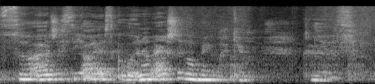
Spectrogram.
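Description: A woman talks at a fairly quick pace with monotone, flat intonation. The recording has audible room echo and noticeable background noise. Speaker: student vlogger. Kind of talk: casual vlog chat. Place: bathroom. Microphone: phone near.

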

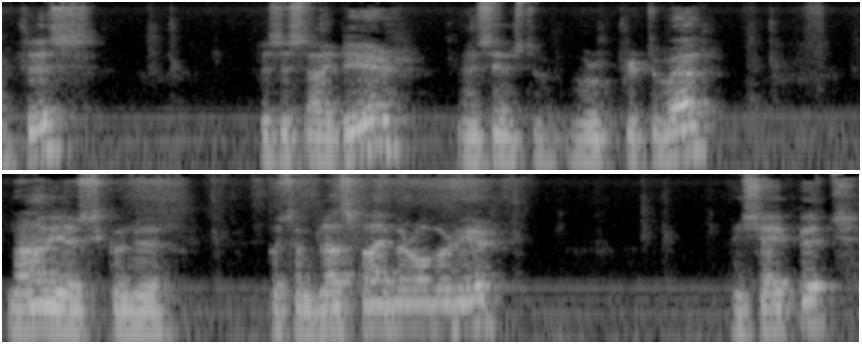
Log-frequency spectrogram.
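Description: Amid light background noise and audible room echo, a man with a dark, mellow tone speaks at a fairly slow pace in fairly even intonation, with long, frequent pauses. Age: 80s+. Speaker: sailor and boatbuilder. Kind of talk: workshop video diary. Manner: casual, conversational. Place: workshop.

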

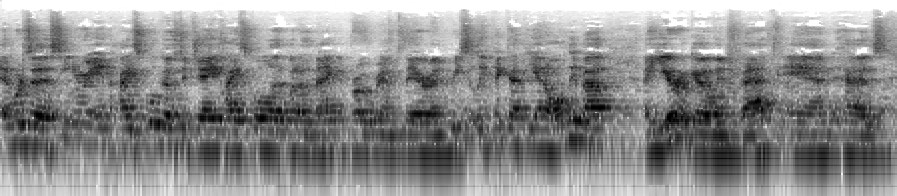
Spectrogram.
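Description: Amid noticeable background noise and strong room echo, a man speaks at a moderate pace with fairly even intonation and hardly any pauses. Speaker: open mic host. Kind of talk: stage introduction. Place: stage.

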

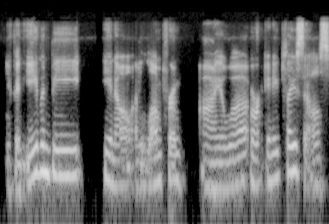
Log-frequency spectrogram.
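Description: The woman's voice sits at a fairly low pitch. The sound is dry, with no echo. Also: quiet background. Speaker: program director hosting meeting. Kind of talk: meeting welcome talk. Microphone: video call.

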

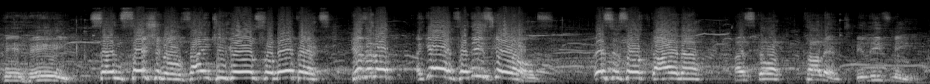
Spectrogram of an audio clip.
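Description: A man speaks at a fairly slow pace with lively intonation. Crowd noise carries in the background. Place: stadium.

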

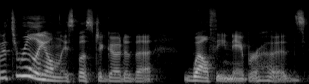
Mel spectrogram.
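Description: Over a quiet background, a woman talks at a fairly low pitch. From Southern California. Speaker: novelist; panelist. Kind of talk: panel discussion. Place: home room. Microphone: webcam.

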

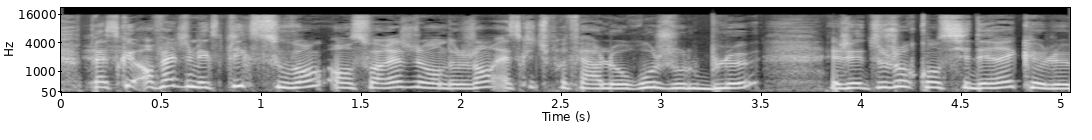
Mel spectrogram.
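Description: Over noticeable background noise, a woman with a fairly high pitch talks at a very fast pace, her pitch varying in an ordinary way. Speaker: podcast host. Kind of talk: casual chat. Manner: animated.

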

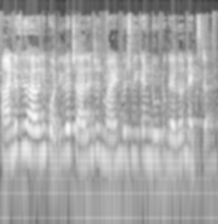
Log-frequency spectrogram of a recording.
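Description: A high-pitched woman at a very fast pace, fairly even intonation, and faint background music. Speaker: vlogger. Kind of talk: casual vlog chat. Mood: cheerful, warm. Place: home room. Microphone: phone near.

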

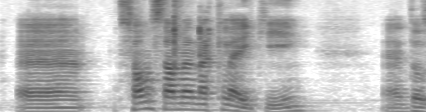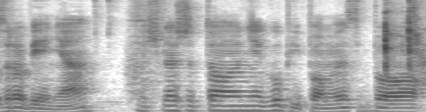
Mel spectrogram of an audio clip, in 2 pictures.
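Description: A man's medium-pitched voice at a very slow pace, lively intonation, noticeable background noise. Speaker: gaming youtuber. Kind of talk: casual gameplay commentary.

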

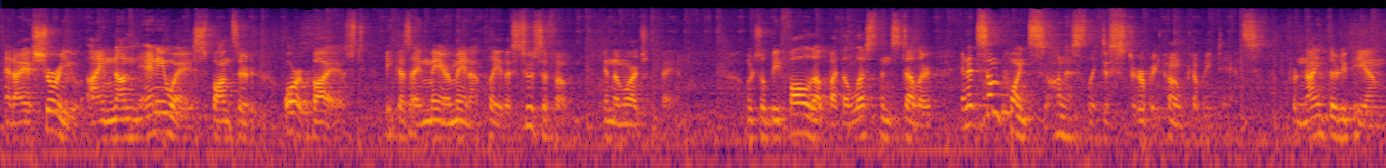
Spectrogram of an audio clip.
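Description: Over music in the background, a man speaks at a moderate pace with ordinary pitch variation. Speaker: student news anchor. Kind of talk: news announcements with jokes. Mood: dry deadpan humor. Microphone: lapel.

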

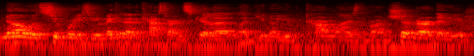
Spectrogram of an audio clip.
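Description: A man talks at a very fast pace. Noticeable background noise and audible room echo surround him. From Ireland, County Tipperary. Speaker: celebrity chef. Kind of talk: casual chat. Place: home room.

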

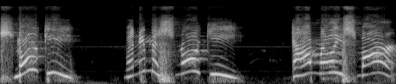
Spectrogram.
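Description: A woman uses a put-on character voice, squeaky and extremely high in pitch. She talks at a fairly slow pace with lively intonation. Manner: silly, cartoonish, boastful.

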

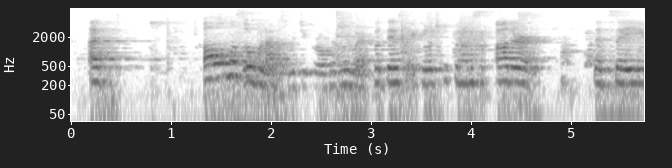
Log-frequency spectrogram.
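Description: A woman speaks with a fairly high pitch and ordinary pitch variation. Light background noise and audible room echo are present. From Bulgaria. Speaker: postdoctoral researcher; lecturer. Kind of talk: lecture. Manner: halting. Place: classroom. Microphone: camera far.

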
